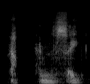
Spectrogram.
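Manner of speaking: low, very soft grumble; acted weary exasperation; exasperated aside. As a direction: grumble it under your breath. User exasperated at the assistant.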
